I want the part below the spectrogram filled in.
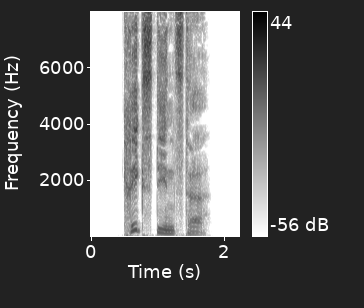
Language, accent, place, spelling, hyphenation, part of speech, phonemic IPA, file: German, Germany, Berlin, Kriegsdienste, Kriegs‧diens‧te, noun, /ˈkʁiːksˌdiːnstə/, De-Kriegsdienste.ogg
- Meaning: genitive singular of Kriegsdienst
